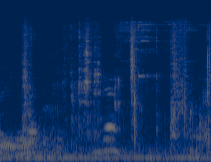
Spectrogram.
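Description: Quiet talking among a small group, with scattered light clinks and clicks, about five in two seconds.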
